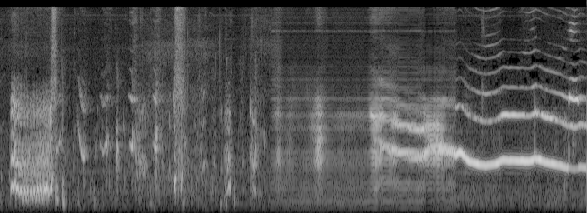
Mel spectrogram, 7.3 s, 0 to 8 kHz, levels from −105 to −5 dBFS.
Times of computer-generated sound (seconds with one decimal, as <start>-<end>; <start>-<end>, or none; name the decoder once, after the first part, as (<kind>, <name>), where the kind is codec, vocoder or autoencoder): 3.4-5.7 (vocoder, WaveNeXt)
